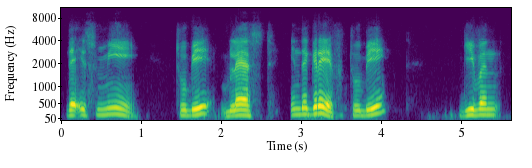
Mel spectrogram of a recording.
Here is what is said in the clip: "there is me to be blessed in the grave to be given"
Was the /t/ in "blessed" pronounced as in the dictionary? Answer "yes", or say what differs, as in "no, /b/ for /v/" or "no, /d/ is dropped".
yes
